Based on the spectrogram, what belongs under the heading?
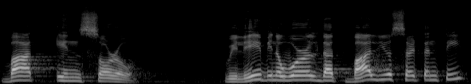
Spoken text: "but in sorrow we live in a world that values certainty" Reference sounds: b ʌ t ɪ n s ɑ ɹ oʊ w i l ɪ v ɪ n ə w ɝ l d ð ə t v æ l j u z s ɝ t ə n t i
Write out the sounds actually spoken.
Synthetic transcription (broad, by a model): b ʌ t ɪ n s ɑ ɹ oʊ w i l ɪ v ɪ n ə w ɝ l d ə t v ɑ l j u s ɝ t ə n t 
